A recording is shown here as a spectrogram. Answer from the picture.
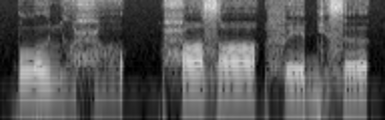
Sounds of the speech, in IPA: lˠu˥˧ʎɔ̤˦˥ħɔ̤˦˥ | ħɑ˧˥˧zɑ˧˥˧ | fe˧˩˧bʲə̤˦˥zə˩˥

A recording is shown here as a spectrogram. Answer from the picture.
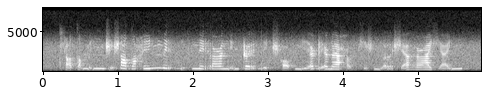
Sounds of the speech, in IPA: cʰḭ tˤæ̰mḛɲnd͡ʒḭʃ ɾædˤɵhiɲ mirɡ͡bḭfn̪ir ʕɵnḭɲʈɵr d̪ḭt͡ʃʰɔ̰fɲḭɐ̯ ɖḭɐ̯ɳæ ħɔ̰fçḛʃɲɔ̰r ʃæ̰ɐ̯ɦɵʕæçæ̰ɲ

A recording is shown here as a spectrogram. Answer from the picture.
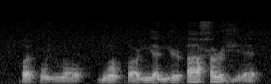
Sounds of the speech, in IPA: qʷi˧po˧jnɔ˧˩ | ɡõ˧˩qʷə˞˩˧mʲa˧˩mʲə˞˧ ʔa˥˧ħə˞˥˧vʲɛ˩˧

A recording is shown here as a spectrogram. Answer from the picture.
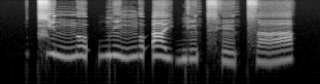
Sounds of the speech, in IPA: t͡ɕi˥˧nn̪o˦ʔbĩ˥˧ ŋo˦ʔa˥˧jɡĩ˧ t͡sʰẽ˨˩ t͡sa˨˦

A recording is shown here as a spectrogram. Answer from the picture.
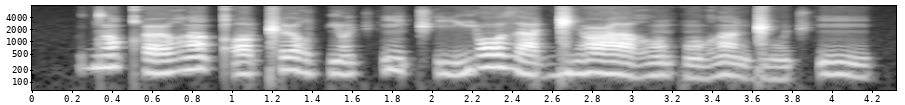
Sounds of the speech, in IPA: dõ˥qʰø˨˦ ʁã˥qʼɔ˨˦ǁø˥˨ʁ pʲɔ̃˨t͡ʃʼĩ˥˨ t͡ʃʼi˨˩˦jɔ˥za˨ ɡ͡ǁĩ˥ʕa˥˨ ʁõ˥˨kõ˨ʁã˥˨ ɡ͡ǁõ˨t͡ʃʼĩ˥˨

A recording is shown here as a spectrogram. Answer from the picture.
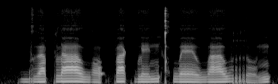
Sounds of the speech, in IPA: bɯ˦˥a̯ plaː˥˩wɔ˨˩ʔpa˥˩k̚ le˦˥nkʰwɛː˧ waː˦˥wro˩˦n

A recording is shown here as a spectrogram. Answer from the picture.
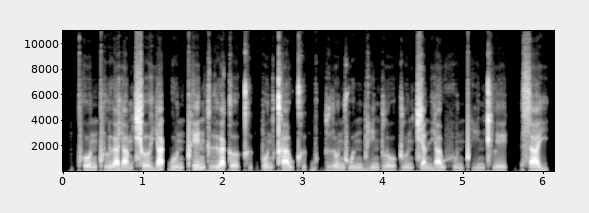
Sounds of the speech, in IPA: pʰo˦˥n pʰlɯ˨˩a̯ja˩˦mt͡ɕʰɤː˨˩ ja˥˩k̚wu˨˩npʰe˥˩nkrɯ˦˥a̯ kɤː˩˦kʰɯ˨˩k̚ po˨˩n kʰa˧wkʰɯ˦˥k̚bu˨˩ʔ pro˧nkwɯ˧ŋ biː˦˥nploː˩˦klu˨˩n t͡ɕa˧nja˧w hu˨˩npʰi˧nkʰle˥˩k̚ | sa˥˩j

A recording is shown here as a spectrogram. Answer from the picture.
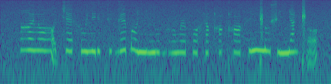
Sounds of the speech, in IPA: ʁəlɔ ʁɔ̰cɛhulʲə ɾʲukʲʊɡɛɓɔ ɲəŋuɡʱʊ wə˞fɔhɪqʰɨ qʰɔxɪŋ͡ǁu ʃɨɲaɡ͡ǁɔ̰

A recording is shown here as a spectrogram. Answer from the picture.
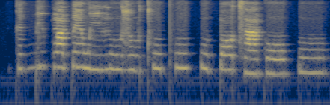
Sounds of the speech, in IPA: kɪ˨ɡ͡bi˦ kʷã˦pe˦wiː˨ ŋuː˨zu˨ tʰu˦ pʰuː˦k͡pu˦˨ k͡pɔ˦t͡sã˨ koː˨k͡puː˦

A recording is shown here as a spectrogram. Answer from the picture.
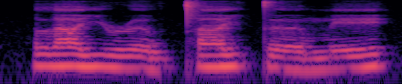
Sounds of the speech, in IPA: la˧jɹə˨˩˨w t̪ʰa˧˥jt̪əː˨˩me˧˥

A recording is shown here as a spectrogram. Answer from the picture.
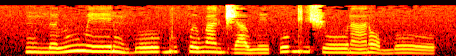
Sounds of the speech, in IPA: ũ˨nə˨lu˦ weː˧ ɾũ˨ɓoː˧ ɡu˦pə˦wã˦ d͡ʒa˨ we˨po˦ɡi˧ ʃoː˧ ɾã˨˦ɾɔ˨moː˦˨

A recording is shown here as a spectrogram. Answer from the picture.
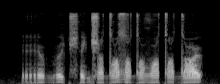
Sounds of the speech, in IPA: rø bøt͡ɕʰɛ d͡ʑødˤɵzˤɛ dˤʉðˤɵtˤø dˤø

